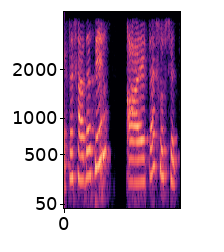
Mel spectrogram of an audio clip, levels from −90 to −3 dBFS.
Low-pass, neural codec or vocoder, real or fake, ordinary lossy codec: 3.6 kHz; codec, 16 kHz, 8 kbps, FreqCodec, smaller model; fake; none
